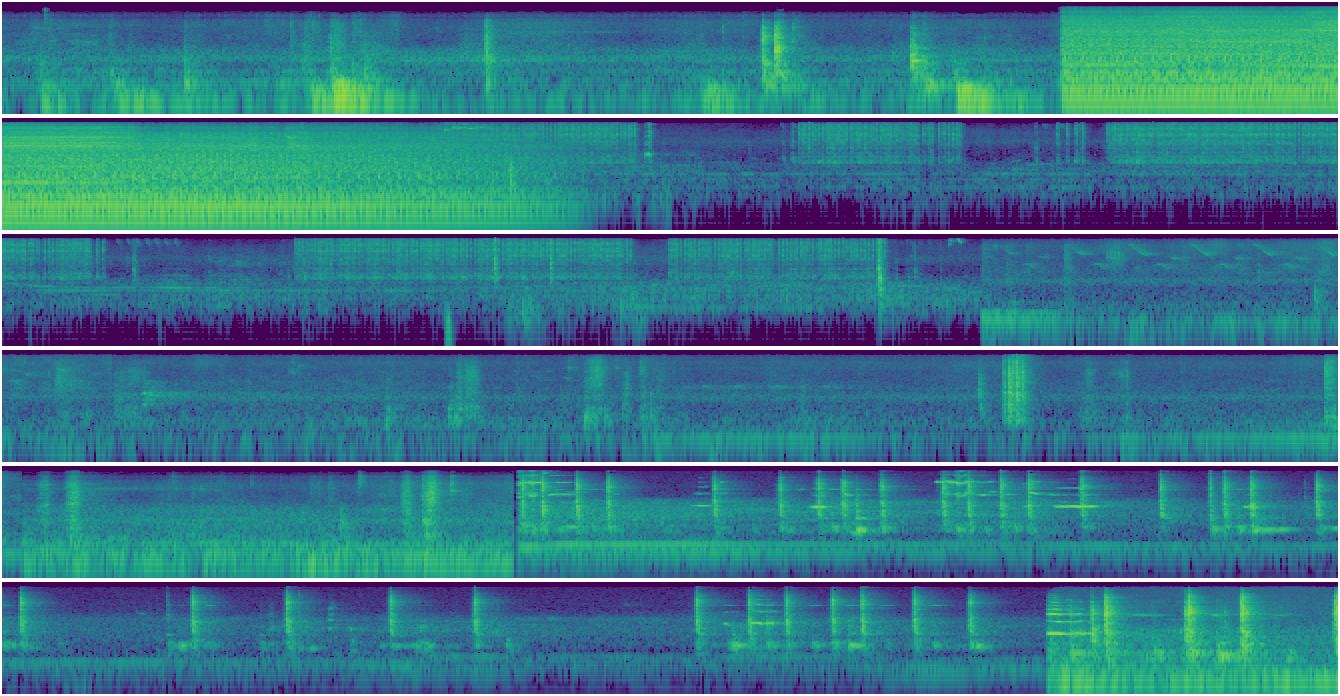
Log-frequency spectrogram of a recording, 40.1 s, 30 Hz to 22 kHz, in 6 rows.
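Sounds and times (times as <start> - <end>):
loud steady motor: 5.3 - 9.6.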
